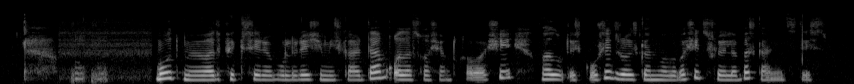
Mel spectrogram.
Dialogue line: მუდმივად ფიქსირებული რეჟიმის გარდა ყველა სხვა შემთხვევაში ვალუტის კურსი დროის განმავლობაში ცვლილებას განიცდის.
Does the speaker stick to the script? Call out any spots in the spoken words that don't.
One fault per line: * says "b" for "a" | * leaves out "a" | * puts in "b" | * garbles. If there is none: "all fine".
all fine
